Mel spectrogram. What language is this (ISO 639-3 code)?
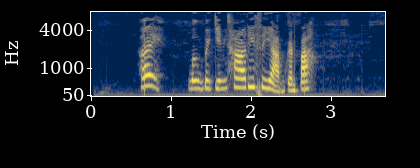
tha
